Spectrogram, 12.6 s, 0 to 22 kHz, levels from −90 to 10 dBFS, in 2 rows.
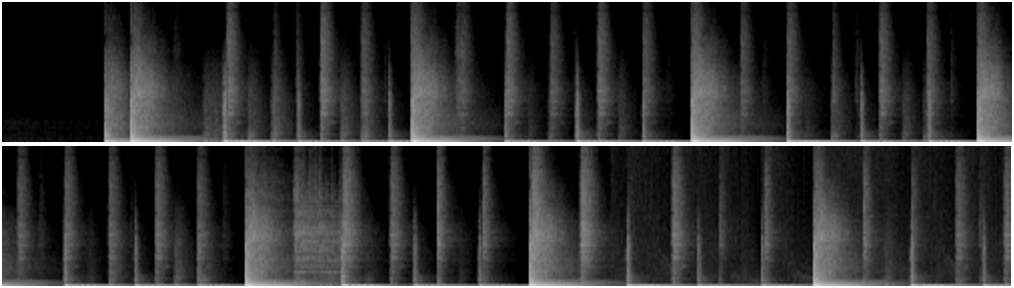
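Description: Music clip; from 10.10 s to the end at 12.62 s it turns grainy, with distortion tracking the signal and about 40 dB below it. This is likely low bit depth without dither, consistent with truncation to 10 bits, visible as stair-stepped waveform and signal-following spectral hash.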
